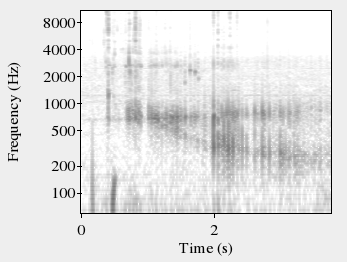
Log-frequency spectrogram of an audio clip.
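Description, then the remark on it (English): Beer glugging from a bottle into a glass, a steady run of bubbly gurgles and splashes with a faint fizz, fairly quiet, with no one speaking. “It is great for beer pouring.”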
